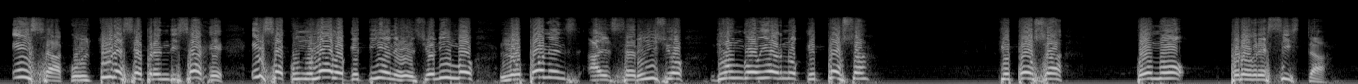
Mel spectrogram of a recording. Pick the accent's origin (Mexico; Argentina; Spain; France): Argentina; Santa Fe; Yo vengo de una provincia de Santa Fe donde reina el socialismo, compañero.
